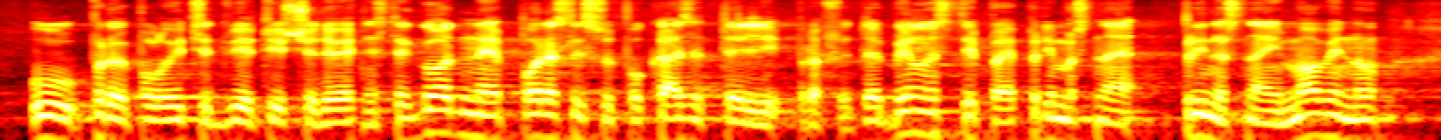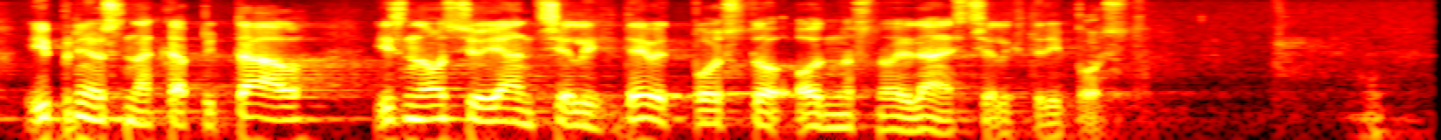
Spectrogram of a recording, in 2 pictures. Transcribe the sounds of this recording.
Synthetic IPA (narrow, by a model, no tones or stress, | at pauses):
upr̩ʋojpo̞lo̞ʋit̪sid̪ʋie̞t̪isu̥t͡ɕed̪eʋe̞t̪neɛjst̪e̞ɡo̞d̪ine̞po̞ɾaslisupo̞kazat̪e̞ʎipɾo̞fit̪abiːlno̞st̪ipaje̞ | pɾino̞snaimo̞ʋinu | ipɾinosnakapit̪aːlˠizno̞siojnt̪sje̞ːlixd̪e̞ʋe̞t̪po̞st̪o̞ʔo̞d̪nosnoje̞d̪a̰nḛjst̪sʲjḛlḭxt̪ɾḭːpo̞̰st̪o̥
